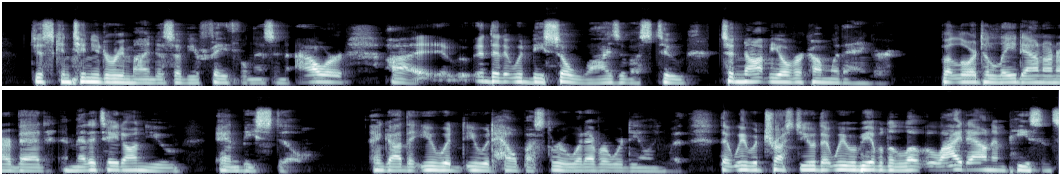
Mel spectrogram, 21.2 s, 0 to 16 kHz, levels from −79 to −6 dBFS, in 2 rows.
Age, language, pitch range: 40-59, English, 110-130 Hz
